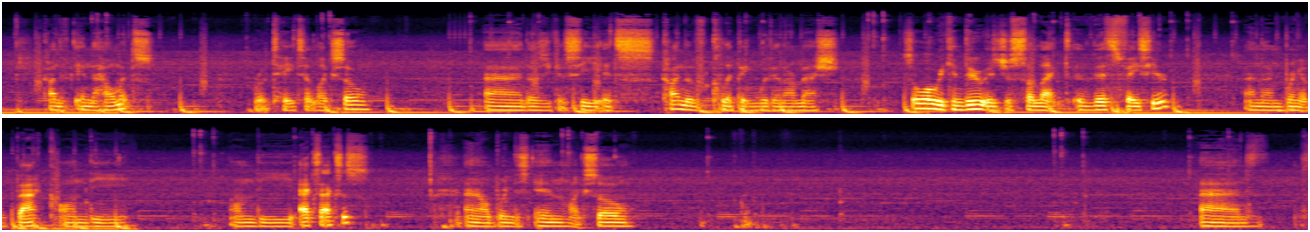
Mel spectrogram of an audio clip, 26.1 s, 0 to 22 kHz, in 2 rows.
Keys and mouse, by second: 1.3 `, 2.5 r, 2.9 r, 3.2-8.3 shift+middle drag, 3.5 `, 4.0 `, 7.8 `, 8.3 click, 8.3 `, 8.5-11.2 shift+middle drag, 9.4 Tab, 10.8 3, 11.2 click, 12.0-15.1 middle drag, 12.8 g, 16.8 Tab, 17.5 g, 20.4 g, 20.8-23.7 shift+drag, 21.0 g, 25.2 Tab, 25.2-26.1 drag.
